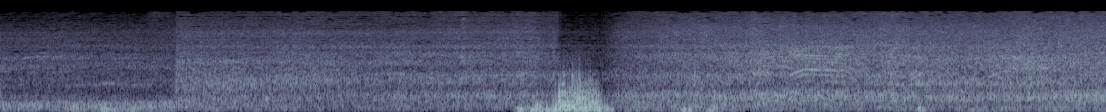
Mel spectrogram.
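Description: River water rushing far below a hillside viewpoint in Valle Grande, San Rafael, Mendoza, a steady broad wash of flowing water blended with wind noise on the microphone, with a brief louder gust near the middle.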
